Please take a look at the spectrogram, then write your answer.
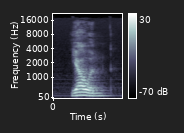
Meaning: alternative form of jijen
- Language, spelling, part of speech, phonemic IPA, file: Dutch, jouen, verb, /ˈjɑuwə(n)/, Nl-jouen.ogg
